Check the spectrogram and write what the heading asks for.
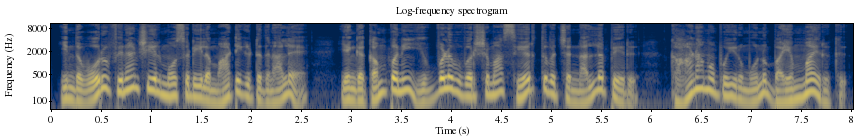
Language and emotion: Tamil, fearful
